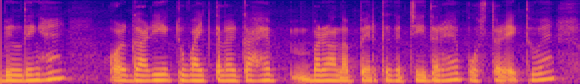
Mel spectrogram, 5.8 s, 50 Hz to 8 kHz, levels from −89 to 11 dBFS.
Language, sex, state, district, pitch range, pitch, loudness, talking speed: Hindi, female, Arunachal Pradesh, Papum Pare, 185-210 Hz, 190 Hz, -13 LUFS, 195 wpm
